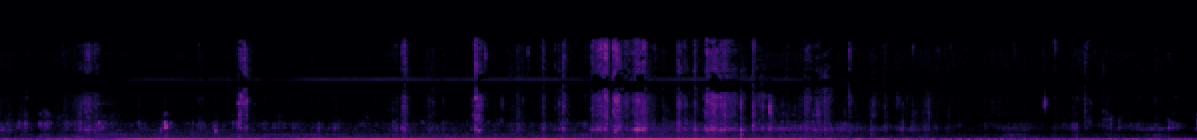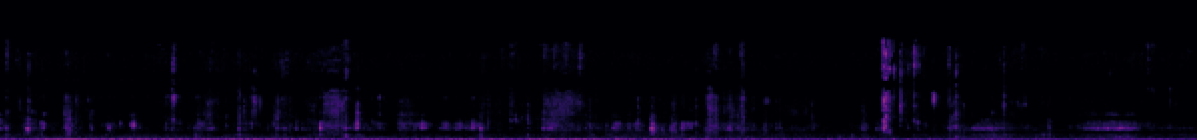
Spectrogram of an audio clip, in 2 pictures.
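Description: A person chewing and biting into a fast-food burger, with small clicks and paper-wrapper rustles. Under it is a low rumble that is loudest for the first several seconds and then fades to a softer hum.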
